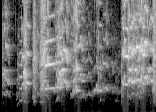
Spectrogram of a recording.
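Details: Rainbow lorikeets feeding on sunflower seeds in Sydney, a noisy flock trading shrill, grating screeches in overlapping bursts, with a short pause before a fresh loud burst.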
